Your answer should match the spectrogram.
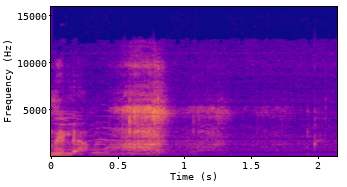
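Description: A man's word trailing off, then a short rasping noise about half a second in, followed by faint room tone with a low hum.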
